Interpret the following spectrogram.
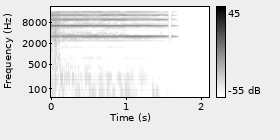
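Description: Flashbang ear-ringing sound effect: a steady high-pitched ringing made of several tones at once over a faint low hum, left after the blast. It cuts off suddenly about one and a half seconds in.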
